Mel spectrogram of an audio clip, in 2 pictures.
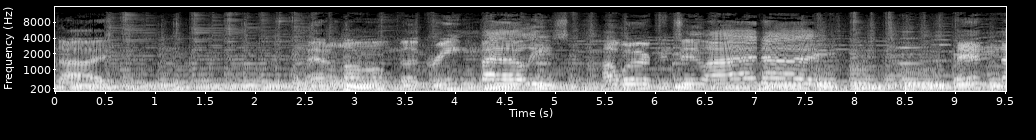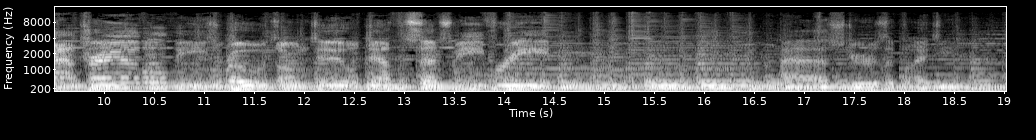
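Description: Live acoustic string band playing a country/bluegrass-style tune: fiddle over strummed and picked acoustic guitars.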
